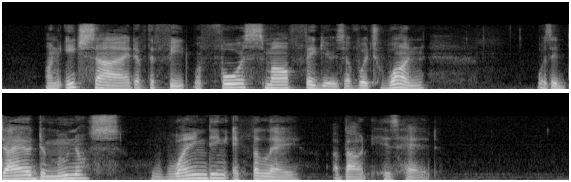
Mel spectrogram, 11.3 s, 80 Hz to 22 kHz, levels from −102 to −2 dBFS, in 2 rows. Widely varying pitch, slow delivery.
No: average, 4.4 semitones; slow, 115 wpm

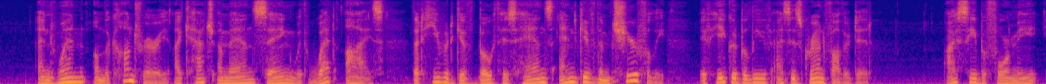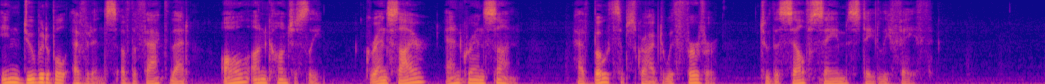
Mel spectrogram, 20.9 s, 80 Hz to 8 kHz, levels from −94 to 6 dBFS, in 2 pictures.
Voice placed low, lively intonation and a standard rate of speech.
Yes: low, 110 Hz; wide, 6.4 semitones; average, 165 wpm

